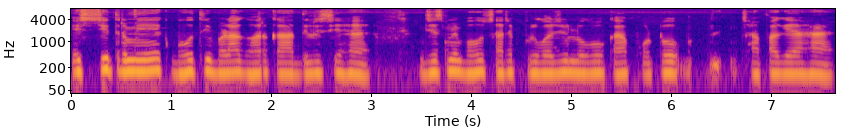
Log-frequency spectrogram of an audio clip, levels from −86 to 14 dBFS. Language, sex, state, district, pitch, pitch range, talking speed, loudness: Hindi, male, Jharkhand, Palamu, 145 Hz, 140-155 Hz, 165 wpm, -16 LUFS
